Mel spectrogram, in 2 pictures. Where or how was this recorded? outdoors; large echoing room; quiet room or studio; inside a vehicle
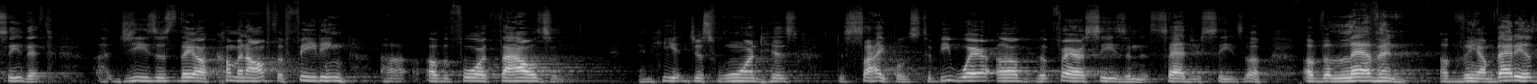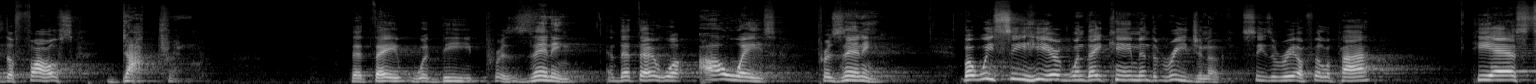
large echoing room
